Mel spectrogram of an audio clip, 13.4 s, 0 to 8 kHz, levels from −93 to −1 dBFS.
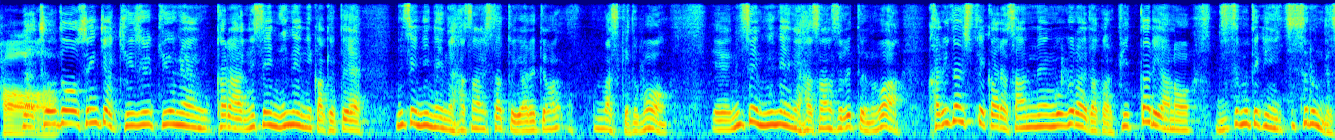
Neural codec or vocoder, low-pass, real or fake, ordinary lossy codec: codec, 44.1 kHz, 7.8 kbps, Pupu-Codec; 7.2 kHz; fake; none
